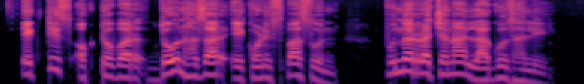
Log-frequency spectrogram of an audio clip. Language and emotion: Marathi, neutral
